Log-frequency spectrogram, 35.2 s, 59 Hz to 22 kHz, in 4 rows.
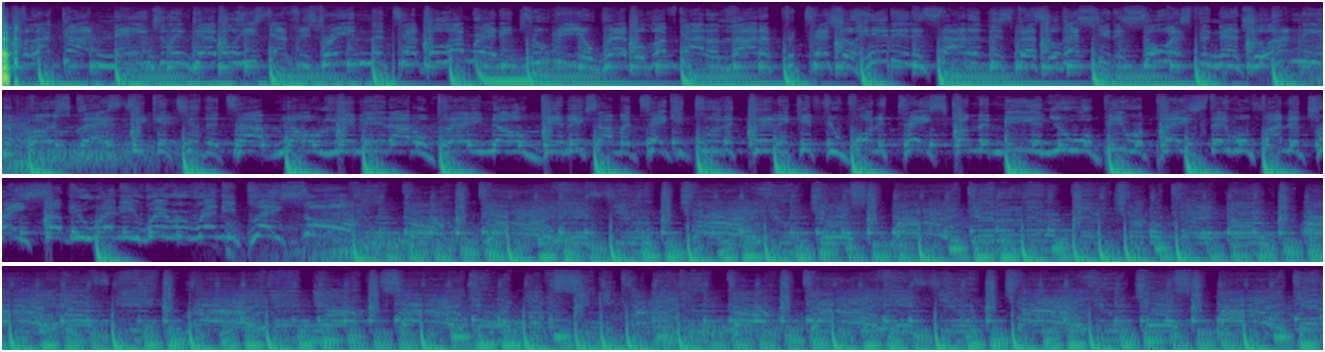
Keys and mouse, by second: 8.9 click, 10.1 click, 13.7 ctrl+z, 16.9 click, 18.8 click, 20.3 ctrl+z, 22.0 click, 23.0 click, 24.1 ctrl+z, 25.8 click, 32.2 a.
